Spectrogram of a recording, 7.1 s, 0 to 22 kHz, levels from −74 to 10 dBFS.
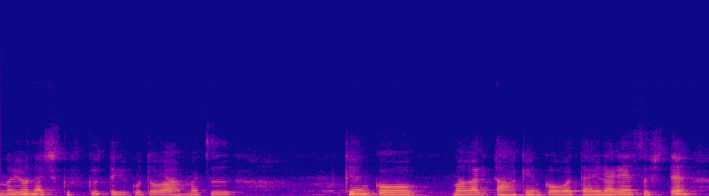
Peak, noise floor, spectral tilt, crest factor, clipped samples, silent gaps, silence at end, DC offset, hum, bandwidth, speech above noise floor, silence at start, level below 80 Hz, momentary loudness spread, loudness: -4 dBFS; -46 dBFS; -7 dB/octave; 18 dB; under 0.1%; none; 0 s; under 0.1%; none; 7.8 kHz; 26 dB; 0 s; -76 dBFS; 11 LU; -21 LUFS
